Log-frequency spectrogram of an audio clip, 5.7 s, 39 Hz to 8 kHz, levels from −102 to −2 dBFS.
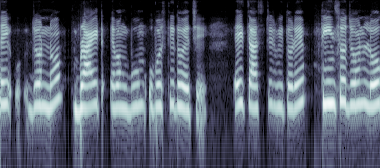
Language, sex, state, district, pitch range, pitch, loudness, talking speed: Bengali, female, West Bengal, Malda, 265-300 Hz, 280 Hz, -17 LUFS, 145 wpm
